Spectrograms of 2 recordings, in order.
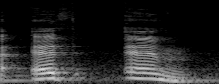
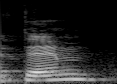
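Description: First: A glottal catch separates the two words. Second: The two words run together without a glottal catch. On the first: The speaker calls it right. "אלא את אם, לבטא את א'" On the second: The speaker calls it wrong. "לא את אם"

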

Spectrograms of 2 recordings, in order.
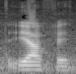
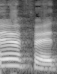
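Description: First: The first vowel is a: Yafet. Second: The first vowel is e: Yefet. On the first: It stands at a major pause in the verse. "כשיפת מגיע באתנח או בסוף פסוק, אז הוא הופך להיות יפת" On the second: It is the ordinary form of the name. "התשובה היא קוראים לו יפת"

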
